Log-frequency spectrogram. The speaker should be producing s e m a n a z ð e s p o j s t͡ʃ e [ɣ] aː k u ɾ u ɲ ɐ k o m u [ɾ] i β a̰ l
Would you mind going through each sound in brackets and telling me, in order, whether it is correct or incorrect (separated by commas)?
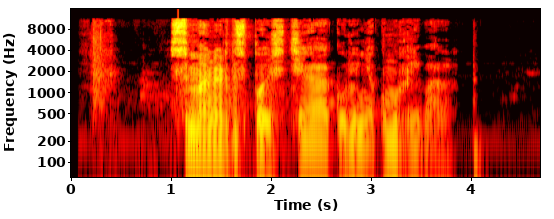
correct, incorrect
